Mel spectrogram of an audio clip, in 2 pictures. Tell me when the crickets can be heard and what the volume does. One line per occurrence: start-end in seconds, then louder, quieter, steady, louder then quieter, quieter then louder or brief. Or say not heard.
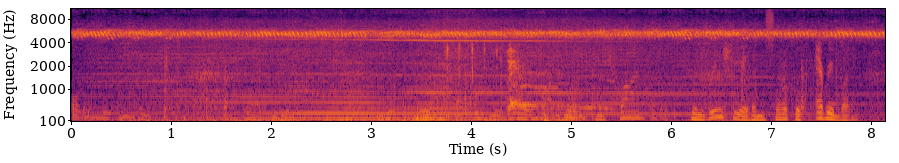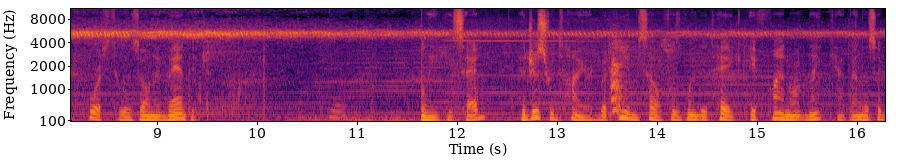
0.0-16.2 quieter.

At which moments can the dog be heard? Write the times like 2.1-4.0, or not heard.
3.8-5.5, 13.5-14.2.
